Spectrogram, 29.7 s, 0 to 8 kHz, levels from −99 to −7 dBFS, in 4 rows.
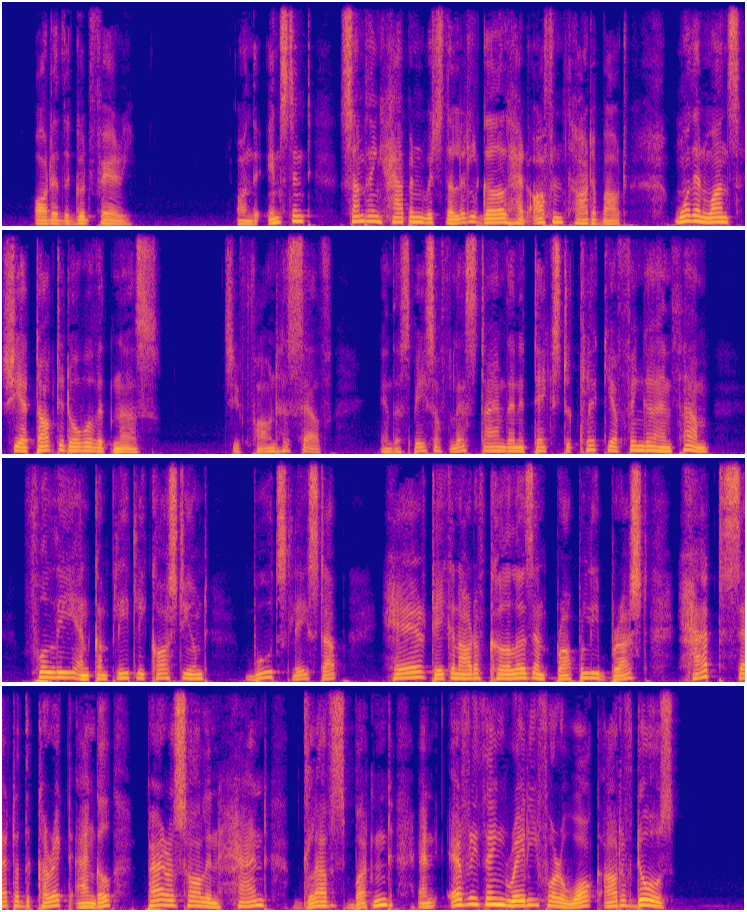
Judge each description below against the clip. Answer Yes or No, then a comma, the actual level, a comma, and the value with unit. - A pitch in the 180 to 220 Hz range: No, medium, 145 Hz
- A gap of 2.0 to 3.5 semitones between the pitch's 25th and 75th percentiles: No, average, 4.7 semitones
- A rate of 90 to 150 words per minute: No, average, 160 wpm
